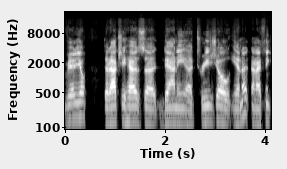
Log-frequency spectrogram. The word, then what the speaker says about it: Trejo: that actually has Danny Trejo in it, and I think he actually directed. The J is silent. Right. Spanish. I know it's Trejo.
